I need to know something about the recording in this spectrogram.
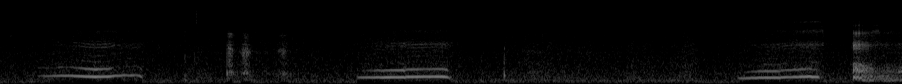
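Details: Sleeping cat snoring: three nasal, whistled, upward-sliding tones spaced about three and a half seconds apart, with light clicks and rustles between breaths and a sharper tap near the end.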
